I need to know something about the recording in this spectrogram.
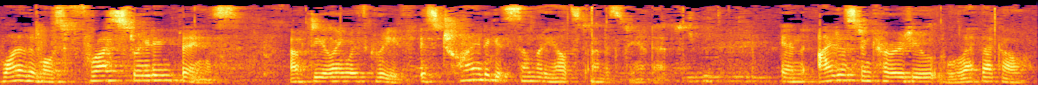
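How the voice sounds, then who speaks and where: Soft-voiced woman in an echoey room. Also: on the low side. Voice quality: soft, small voice she calls baby-like. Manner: halting, many ums and restarts, heartfelt. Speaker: speaker at a grief support gathering. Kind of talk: personal testimony to an audience. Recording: echoey room with background noise.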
